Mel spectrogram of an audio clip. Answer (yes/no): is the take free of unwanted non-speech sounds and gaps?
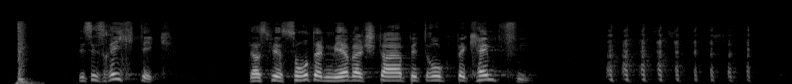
no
